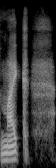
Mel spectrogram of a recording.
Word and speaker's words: Maic: That's how my name is spelled, MAIC, and sounds as Mike.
